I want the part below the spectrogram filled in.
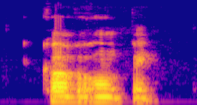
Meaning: first/second-person singular imperfect indicative of corrompre
- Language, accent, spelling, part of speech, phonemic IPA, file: French, Canada, corrompais, verb, /kɔ.ʁɔ̃.pɛ/, LL-Q150 (fra)-corrompais.wav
